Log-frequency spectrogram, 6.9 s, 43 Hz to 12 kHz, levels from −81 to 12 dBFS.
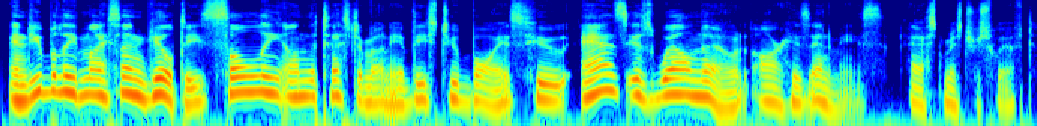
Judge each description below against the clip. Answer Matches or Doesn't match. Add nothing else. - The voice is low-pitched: Doesn't match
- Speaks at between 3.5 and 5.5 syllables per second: Doesn't match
